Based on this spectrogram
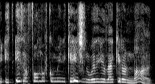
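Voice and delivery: high-pitched insistence; insistent. Real, not acted. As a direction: push the point upward in pitch. Insisting on her point.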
